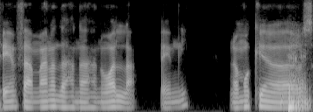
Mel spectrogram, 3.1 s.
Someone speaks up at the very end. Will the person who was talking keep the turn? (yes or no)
yes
